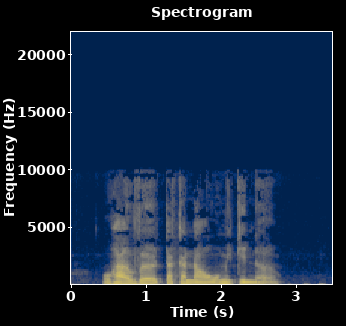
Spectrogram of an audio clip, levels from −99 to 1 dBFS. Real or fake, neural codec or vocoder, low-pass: real; none; 9.9 kHz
